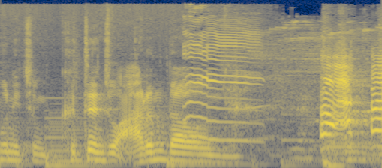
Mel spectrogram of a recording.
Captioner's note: heh heh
